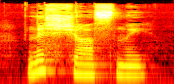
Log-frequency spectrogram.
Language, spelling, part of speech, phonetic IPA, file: Ukrainian, нещасний, adjective, [neʃˈt͡ʃasnei̯], Uk-нещасний.ogg
- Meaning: 1. unhappy 2. unlucky, unfortunate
